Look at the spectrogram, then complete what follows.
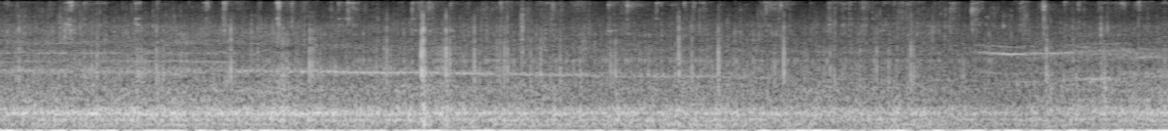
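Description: Boosted Stealth electric skateboard rolling over cracked asphalt: a steady rumble from the wheels with a thin motor whine that fades about three seconds in. Scattered clicks and a light metallic jingle run through it.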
